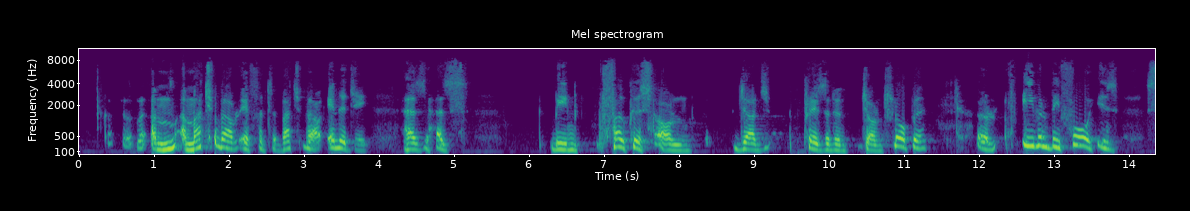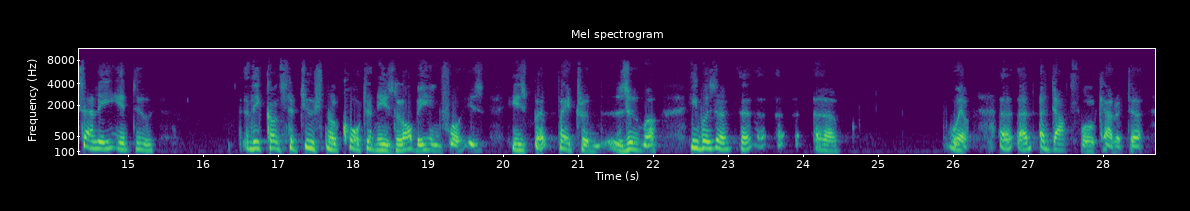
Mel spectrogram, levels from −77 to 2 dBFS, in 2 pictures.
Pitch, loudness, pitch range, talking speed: 155 Hz, -18 LUFS, 135-185 Hz, 95 wpm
